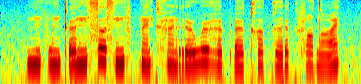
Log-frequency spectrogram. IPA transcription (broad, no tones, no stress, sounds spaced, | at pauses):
m ĩ f w ĩ kʼ œ ɾ ĩ s ʌ s ĩ f p ɛ̃ k h œ̃ r ə˞ w ə˞ ɦ œ pʼ œ kʰ ʌ k ə ɾ œ k f ɛ dˤ ɛ̃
